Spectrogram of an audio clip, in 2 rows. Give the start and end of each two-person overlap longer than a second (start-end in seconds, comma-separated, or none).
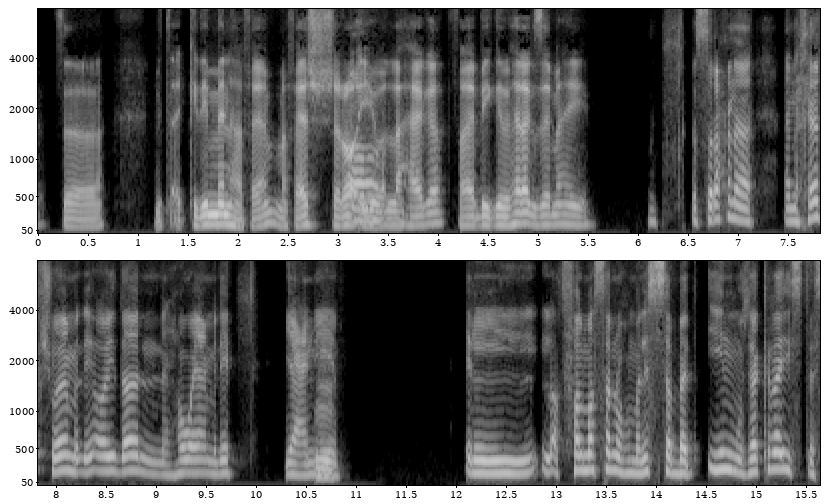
none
